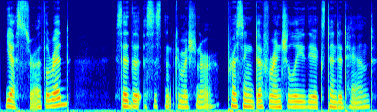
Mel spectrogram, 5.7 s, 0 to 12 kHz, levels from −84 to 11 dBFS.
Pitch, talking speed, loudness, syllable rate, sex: 170 Hz, 125 wpm, -20 LUFS, 5.5 syllables/s, female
